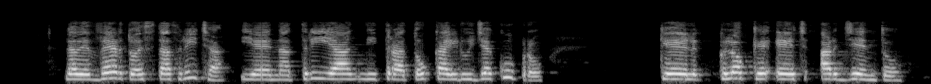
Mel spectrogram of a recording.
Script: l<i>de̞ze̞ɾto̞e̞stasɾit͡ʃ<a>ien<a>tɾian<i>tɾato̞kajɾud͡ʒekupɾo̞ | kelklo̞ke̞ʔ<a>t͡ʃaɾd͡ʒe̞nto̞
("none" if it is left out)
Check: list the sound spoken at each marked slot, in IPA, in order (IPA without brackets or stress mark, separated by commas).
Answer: a, a, a, i, e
